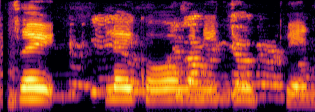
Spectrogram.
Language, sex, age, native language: Icelandic, male, 8, Icelandic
